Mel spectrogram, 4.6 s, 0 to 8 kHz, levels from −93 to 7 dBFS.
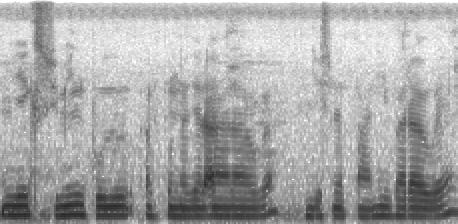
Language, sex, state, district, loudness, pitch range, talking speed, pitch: Hindi, male, Bihar, Saran, -17 LUFS, 110-120 Hz, 180 wpm, 110 Hz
